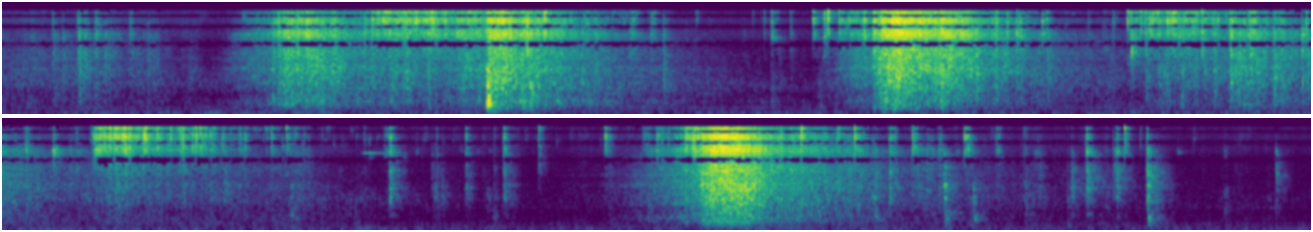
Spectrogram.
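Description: Salt water poured from a glass onto an iron rail and salt crystals on an acrylic shelf, splashing and trickling in several separate pours that swell and fade. There is one sharp clink about five seconds in, and a few light knocks near the end.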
